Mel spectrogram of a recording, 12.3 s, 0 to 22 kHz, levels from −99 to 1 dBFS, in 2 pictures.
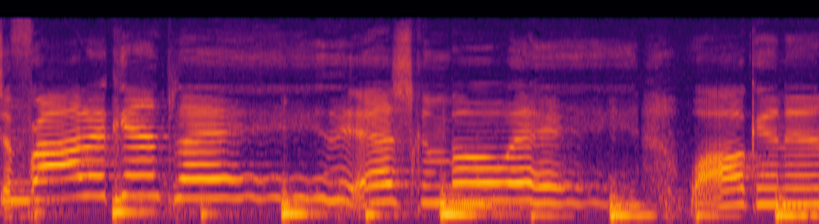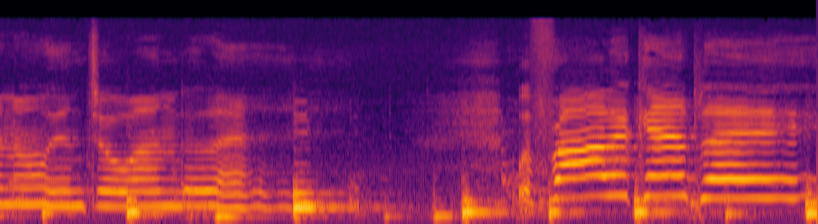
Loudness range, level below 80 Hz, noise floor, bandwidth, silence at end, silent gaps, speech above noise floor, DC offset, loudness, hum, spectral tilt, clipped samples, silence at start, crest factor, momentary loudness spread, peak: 3 LU; -56 dBFS; -48 dBFS; 16 kHz; 0 s; none; 24 dB; under 0.1%; -25 LUFS; none; -6 dB/octave; under 0.1%; 0 s; 16 dB; 11 LU; -10 dBFS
